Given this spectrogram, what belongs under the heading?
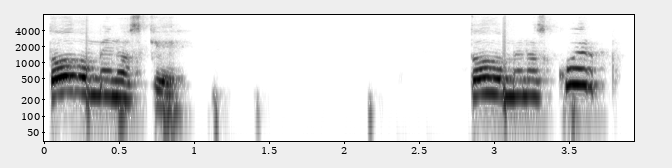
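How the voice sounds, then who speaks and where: A woman giving a Sabbath Bible teaching, often asking her listeners questions, restarting phrases and clearing her throat. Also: a little high, big pitch swings, slow pace, warm tone, highs cut off.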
